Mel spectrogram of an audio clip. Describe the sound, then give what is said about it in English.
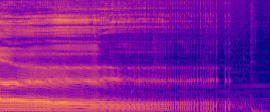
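A voice imitates the growl of Clover, a ginormous monster creature in a story: a low, rumbling vocal snarl that starts loud and slowly fades, breaking into a crackly, sputtering rasp near the end. “That was the sound of the scariest creature of them all.”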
